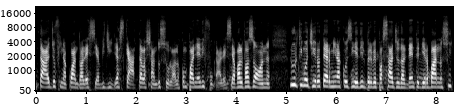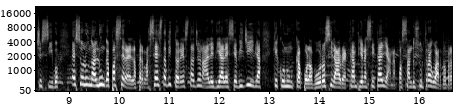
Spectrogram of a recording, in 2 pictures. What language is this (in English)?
Italian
